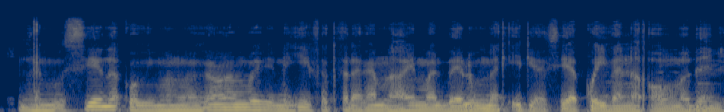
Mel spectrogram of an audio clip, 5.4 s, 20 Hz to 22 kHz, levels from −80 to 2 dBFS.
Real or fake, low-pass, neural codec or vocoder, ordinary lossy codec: fake; none; codec, 24 kHz, 0.9 kbps, WavTokenizer, medium music audio release; none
